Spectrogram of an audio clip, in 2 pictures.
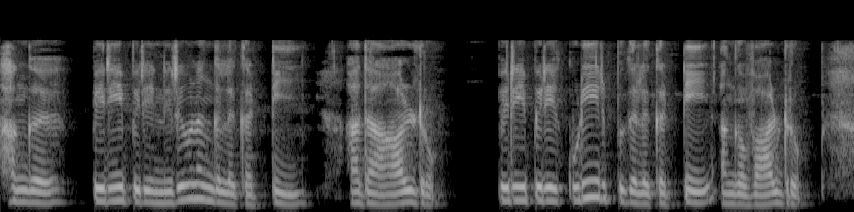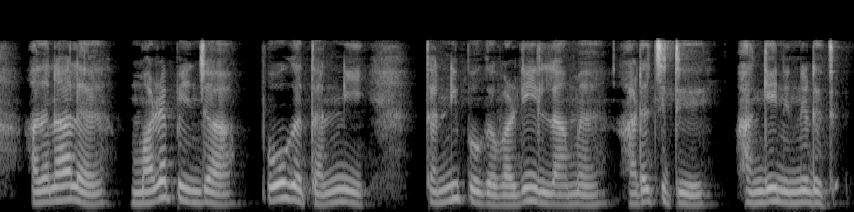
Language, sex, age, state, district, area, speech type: Tamil, female, 18-30, Tamil Nadu, Tiruvallur, rural, spontaneous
